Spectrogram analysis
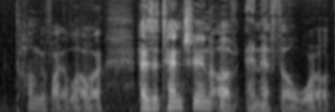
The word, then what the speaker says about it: Tagovailoa: Dolphins two tongue of iloa and again it's pronounced Tonga violoa has attention of NFL world yeah he after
